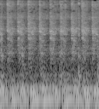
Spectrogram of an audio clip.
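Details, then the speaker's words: Old truck on a hot June start with booster connected, after several throttle pumps: strong, even starter cranking with a steady low churning beat and no firing, as the carburetor bowl still has no gas. "a few more pumps still no gas in the bowl so it's just it's doing a lot listen to that starter"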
